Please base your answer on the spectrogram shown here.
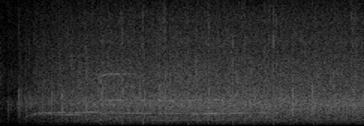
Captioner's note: audience cheering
